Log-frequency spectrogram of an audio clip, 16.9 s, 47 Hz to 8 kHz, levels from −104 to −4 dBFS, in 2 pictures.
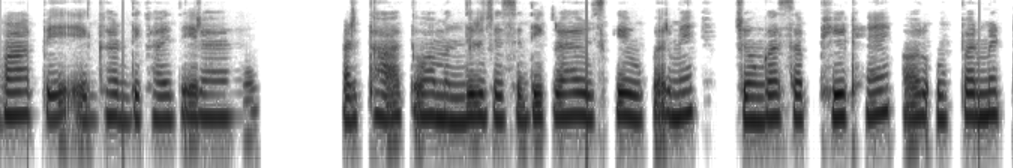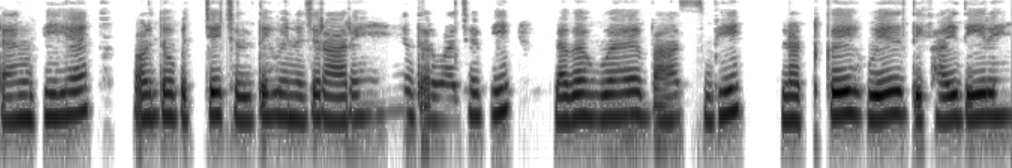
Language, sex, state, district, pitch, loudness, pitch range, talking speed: Hindi, female, Chhattisgarh, Balrampur, 225 Hz, -21 LUFS, 215-235 Hz, 175 wpm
